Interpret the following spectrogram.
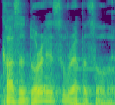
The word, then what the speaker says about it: Cazadores Reposado: Cazadores Reposado.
